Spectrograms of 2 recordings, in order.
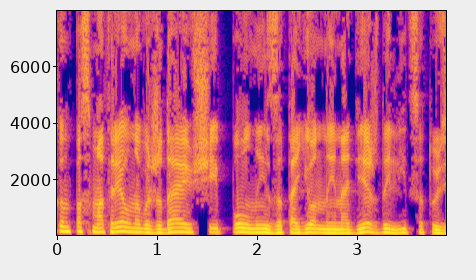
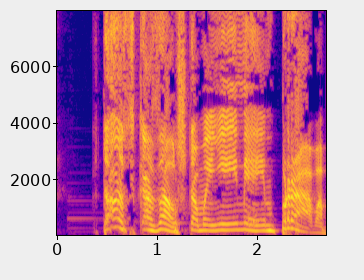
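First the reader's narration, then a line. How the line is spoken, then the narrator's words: Creaky old man's voice. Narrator (Russian): проскрипел старик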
